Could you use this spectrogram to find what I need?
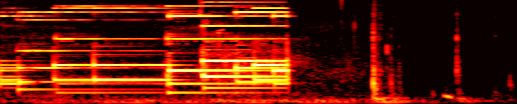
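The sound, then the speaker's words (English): An alarm goes off, playing a bright electronic melody of stepped chiming tones loudly for about two seconds. It then cuts off abruptly, followed by a few soft knocks and thumps. “Oh, that's my alarm.”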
